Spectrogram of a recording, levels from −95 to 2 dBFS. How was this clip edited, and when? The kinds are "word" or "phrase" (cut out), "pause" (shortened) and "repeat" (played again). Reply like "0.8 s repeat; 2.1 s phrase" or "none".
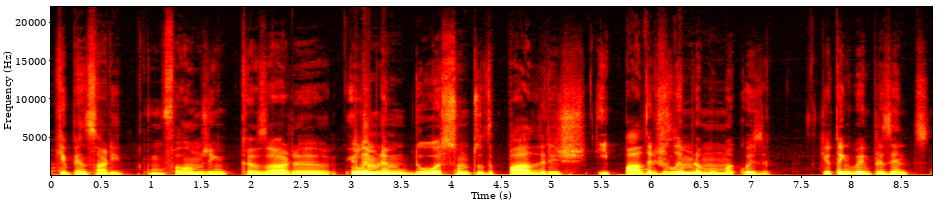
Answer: none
